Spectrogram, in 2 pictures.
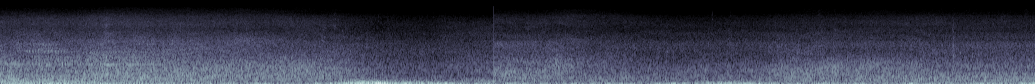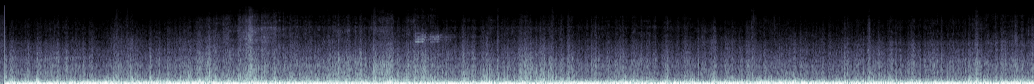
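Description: Sea surf and light wind at the shore, then about halfway through an abrupt switch to loud, steady wind buffeting the microphone from a moving vehicle.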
